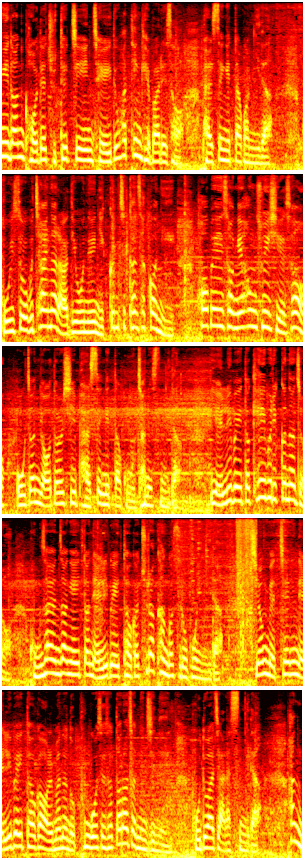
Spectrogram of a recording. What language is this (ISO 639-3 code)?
kor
